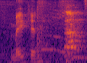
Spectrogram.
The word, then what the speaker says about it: Macon: i pronouncing it right it's kind of like bacon but with an m macon we went through there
